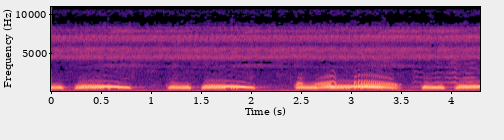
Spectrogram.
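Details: Spotted dove cooing in a repeated low, soft pattern: a brief note, a pause, then a fuller drawn-out coo, with one longer rolling coo in the middle, about every second. A thin constant high whine sits in the background.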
